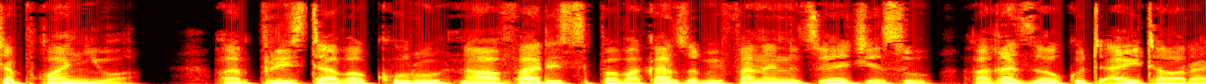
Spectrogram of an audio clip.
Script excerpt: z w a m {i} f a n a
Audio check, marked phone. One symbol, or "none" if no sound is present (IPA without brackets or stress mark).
i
